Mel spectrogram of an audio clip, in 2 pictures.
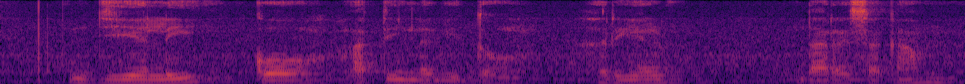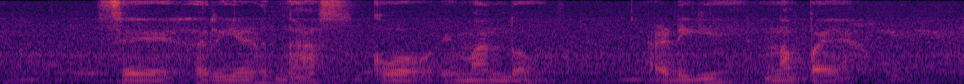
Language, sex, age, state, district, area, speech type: Santali, male, 18-30, Jharkhand, East Singhbhum, rural, spontaneous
